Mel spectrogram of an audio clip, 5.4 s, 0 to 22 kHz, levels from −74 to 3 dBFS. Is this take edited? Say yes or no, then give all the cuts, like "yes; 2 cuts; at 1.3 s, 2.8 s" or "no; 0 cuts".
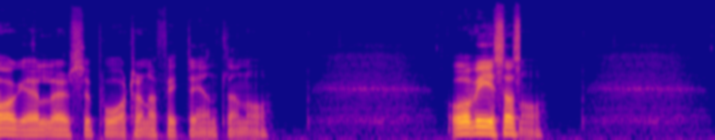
yes; 2 cuts; at 1.4 s, 3.9 s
